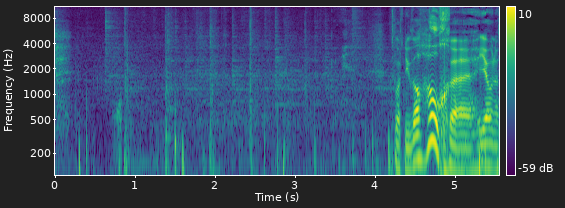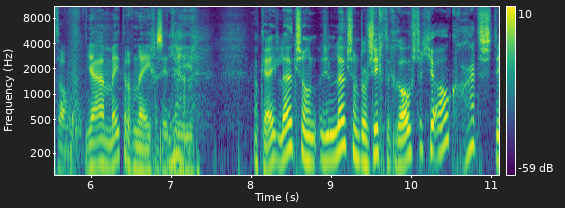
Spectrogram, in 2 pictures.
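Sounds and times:
footsteps climbing a stairway to an upper floor: 0.0 - 10.6
speech: 4.2 - 11.0.

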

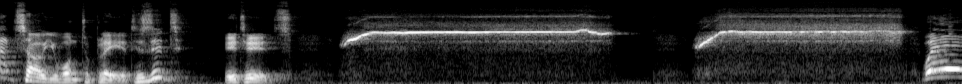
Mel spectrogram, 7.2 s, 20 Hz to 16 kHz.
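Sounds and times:
speech: 0.1 - 2.7
person whistling long steady high notes: 2.6 - 6.9.

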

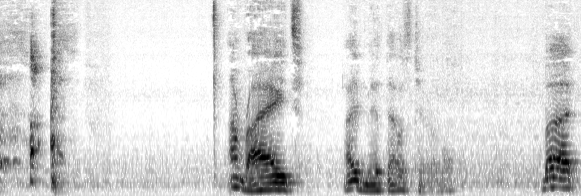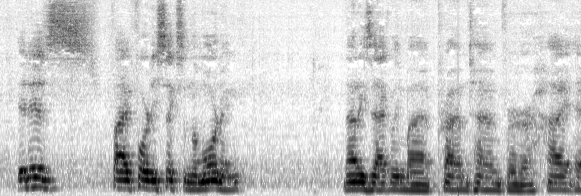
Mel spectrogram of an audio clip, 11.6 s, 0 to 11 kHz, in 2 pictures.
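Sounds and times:
person coughing: 0.0 - 0.8
speech: 2.3 - 4.7, 5.4 - 8.4, 9.2 - 11.6.

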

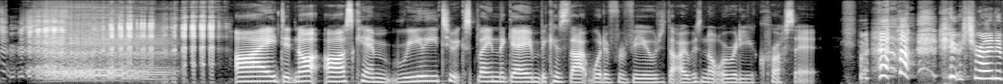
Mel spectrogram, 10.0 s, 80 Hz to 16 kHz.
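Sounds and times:
goat bleating: 0.0 - 2.4
speech: 2.4 - 10.0.

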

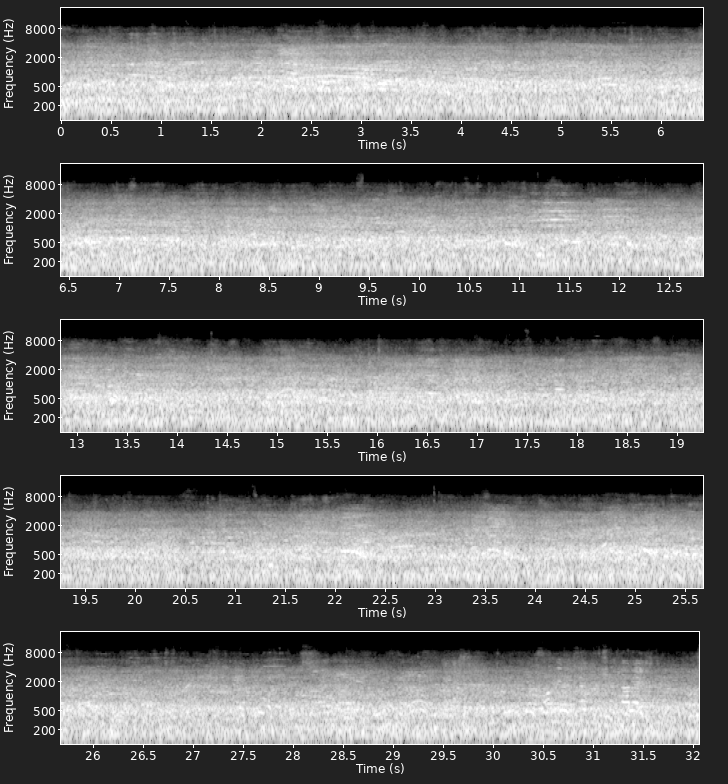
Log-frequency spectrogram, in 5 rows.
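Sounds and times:
crowd chatter in a grand hall: 0.0 - 32.0.

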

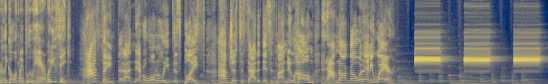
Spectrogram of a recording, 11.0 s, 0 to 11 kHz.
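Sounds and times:
speech: 0.0 - 8.0
loud piercing high-pitched alarm beeps: 8.3 - 10.9.

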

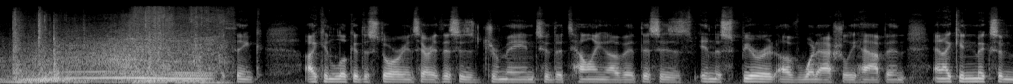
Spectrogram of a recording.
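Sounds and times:
sports car engine revving: 0.0 - 2.4
speech: 2.4 - 10.1.

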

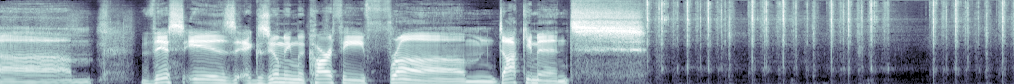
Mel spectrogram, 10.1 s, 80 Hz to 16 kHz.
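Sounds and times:
speech: 0.9 - 6.5
mechanical typewriter keystrokes in a song intro: 6.5 - 10.1.

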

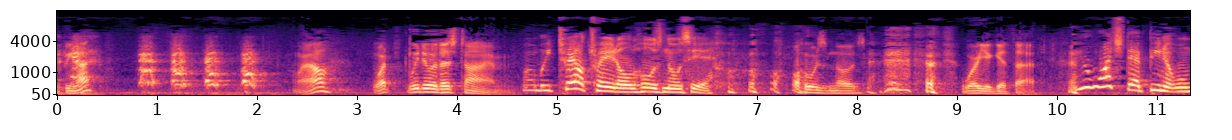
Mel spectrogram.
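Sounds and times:
speech: 0.0 - 0.5, 2.4 - 11.3
dog barking and whimpering: 0.0 - 2.2
low steady hum: 0.0 - 11.3
laughter: 6.5 - 9.1.

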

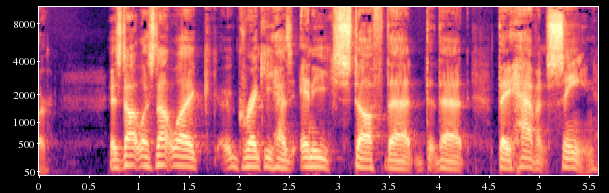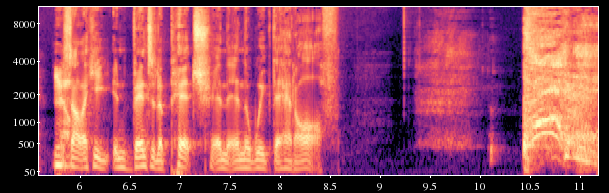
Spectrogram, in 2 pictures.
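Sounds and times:
speech: 0.0 - 8.6
breathy inhale: 0.2 - 0.7, 9.4 - 10.1
loud rough cough: 10.1 - 11.1.

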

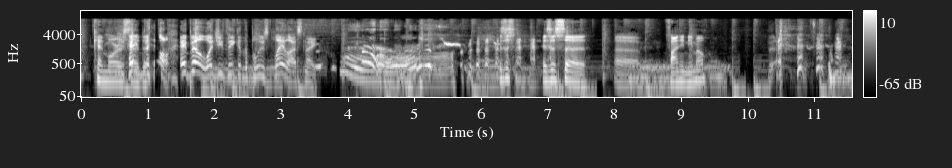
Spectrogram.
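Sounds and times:
speech: 0.2 - 11.5
laughter: 0.6 - 1.6, 4.2 - 7.2, 10.3 - 11.5
voice imitating a whale call with warbling pitch-sliding moans: 3.5 - 5.8.

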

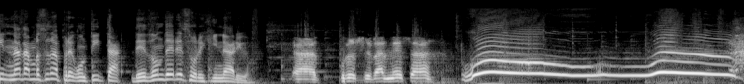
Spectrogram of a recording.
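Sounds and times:
speech: 0.0 - 5.2
coyote howling: 4.6 - 7.4.

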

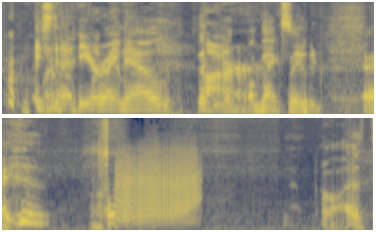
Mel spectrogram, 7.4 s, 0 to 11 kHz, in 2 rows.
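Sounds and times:
speech: 0.2 - 5.1, 6.9 - 7.4
small fart in buzzy bursts: 4.6 - 5.8.

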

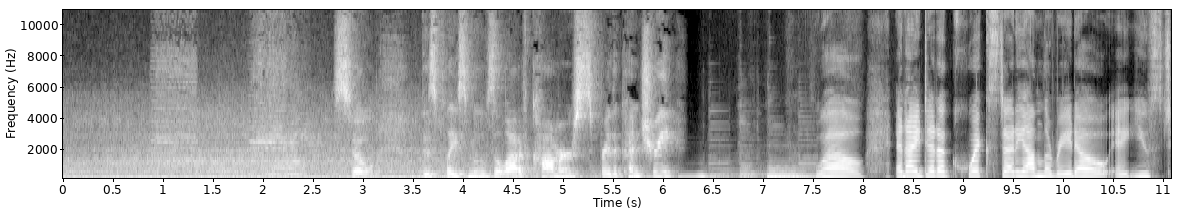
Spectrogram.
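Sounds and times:
diesel truck traffic rumbling through Laredo inland port: 0.0 - 5.9
speech: 2.8 - 6.6, 7.6 - 11.0.

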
